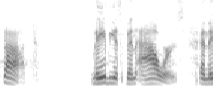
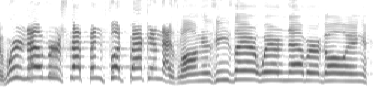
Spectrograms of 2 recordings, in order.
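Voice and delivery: loud, high mock outrage; hurt churchgoers refusing to come back, loudly; indignant members; 7 semitones higher, 7 dB louder, slower than usual. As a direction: vow never to return, fuming. Offended members storming out.

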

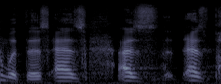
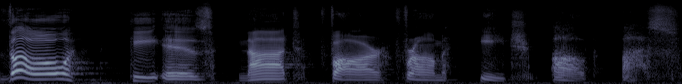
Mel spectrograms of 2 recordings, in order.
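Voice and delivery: slow earnest emphasis; 8 semitones lower, much slower than usual. Acted. Closing point of sermon.

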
